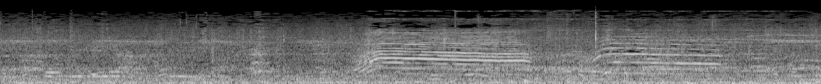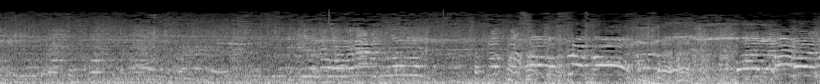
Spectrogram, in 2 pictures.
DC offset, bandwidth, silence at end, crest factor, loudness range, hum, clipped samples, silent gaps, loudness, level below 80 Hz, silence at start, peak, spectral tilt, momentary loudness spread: under 0.1%; 13.5 kHz; 0 s; 14 dB; 4 LU; none; under 0.1%; none; -15 LUFS; -24 dBFS; 0 s; 0 dBFS; -4.5 dB/octave; 7 LU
